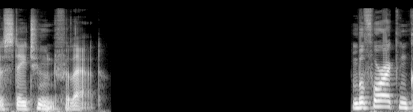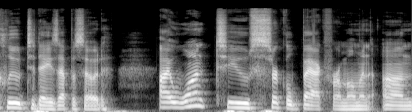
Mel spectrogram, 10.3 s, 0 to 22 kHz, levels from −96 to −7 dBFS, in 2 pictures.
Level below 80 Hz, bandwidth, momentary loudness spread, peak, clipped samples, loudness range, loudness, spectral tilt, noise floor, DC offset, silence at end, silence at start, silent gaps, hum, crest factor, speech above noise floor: -34 dBFS; 16 kHz; 6 LU; 0 dBFS; under 0.1%; 10 LU; -14 LUFS; -5 dB/octave; under -90 dBFS; under 0.1%; 0 s; 0 s; 1.41-4.38 s; none; 14 dB; over 77 dB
